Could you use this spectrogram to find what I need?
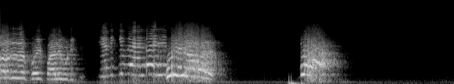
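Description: A man speaks loudly and dramatically.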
